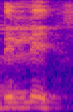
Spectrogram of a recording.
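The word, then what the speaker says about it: Dili: दिल्ली। हम इसे D-e-l-h-i लिखते हैं। हम दिल्ली लिखते हैं। यह दिल्ली है। हम इसे दिली पढ़ेंगे। हम इसे किस रूप में समझेंगे? दिली। दिल्ली, दिली। उच्चारण में थोड़ा अंतर है।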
